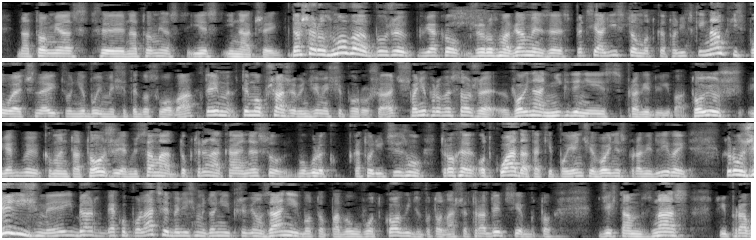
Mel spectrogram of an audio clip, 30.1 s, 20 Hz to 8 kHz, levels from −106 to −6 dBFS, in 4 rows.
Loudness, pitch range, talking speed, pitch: -23 LUFS, 135-180 Hz, 160 wpm, 155 Hz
